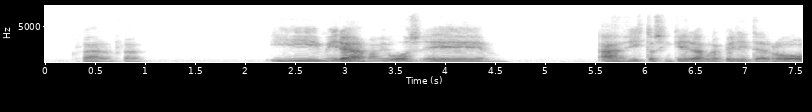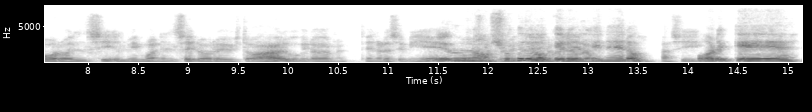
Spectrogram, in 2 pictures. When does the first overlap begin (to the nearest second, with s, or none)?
12 s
